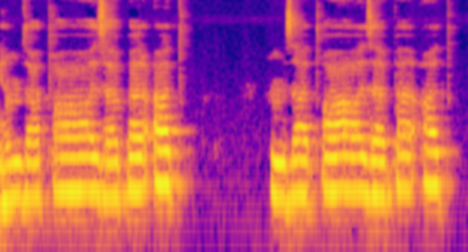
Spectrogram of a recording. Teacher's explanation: زبان کی نوک جب اوپر کے اگلے دونوں دانتوں کی جڑ کی طرف والے آدھے حصے سے لگے تو اس سے طا ادا ہوگی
